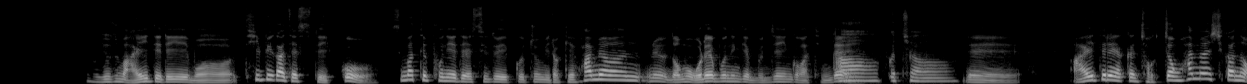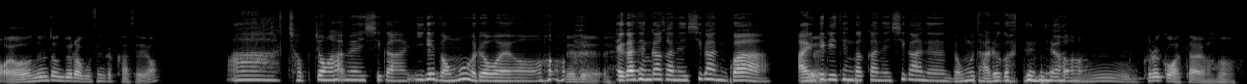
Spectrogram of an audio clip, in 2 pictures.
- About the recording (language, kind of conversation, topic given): Korean, podcast, 아이들의 화면 시간을 어떻게 관리하시나요?
- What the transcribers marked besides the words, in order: laugh; tapping; laughing while speaking: "다르거든요"; laughing while speaking: "같아요"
